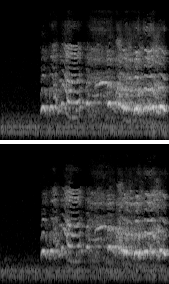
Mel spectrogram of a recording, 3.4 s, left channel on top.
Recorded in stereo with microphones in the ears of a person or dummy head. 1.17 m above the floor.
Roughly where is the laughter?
Left.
